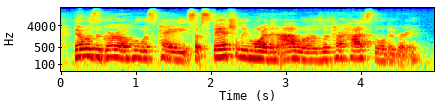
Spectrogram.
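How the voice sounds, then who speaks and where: A woman with a fairly low pitch speaks in an animated tone at a moderate pace, with ordinary pitch variation and audible room echo. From Georgia, US South (Perry). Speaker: congressional candidate. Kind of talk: interview. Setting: studio.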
